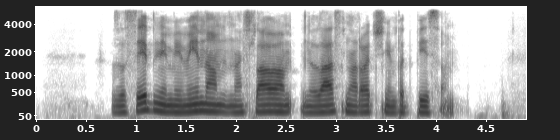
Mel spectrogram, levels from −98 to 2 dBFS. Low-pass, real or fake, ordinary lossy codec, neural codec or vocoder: 5.4 kHz; fake; none; codec, 16 kHz, 4 kbps, FreqCodec, larger model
